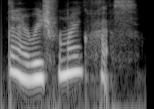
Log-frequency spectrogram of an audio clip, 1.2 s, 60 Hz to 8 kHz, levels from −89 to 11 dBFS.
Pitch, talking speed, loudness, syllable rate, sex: 275 Hz, 310 wpm, -14 LUFS, 8.5 syllables/s, female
